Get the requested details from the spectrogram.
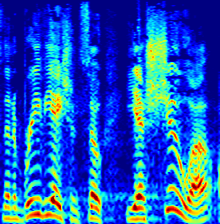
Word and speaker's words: Yeshua: Now, if we were pronouncing it as Hebrews, the Hebrews didn't pronounce the J. It was a yuh sound to them. So it'd be Yeshua instead of Joshua.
